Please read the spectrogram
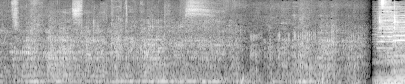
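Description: Outdoor festival background of voices over a steady low drone. Near the end it cuts abruptly to loud live metal music with electric guitars and drums, from a band on the festival's main stage.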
